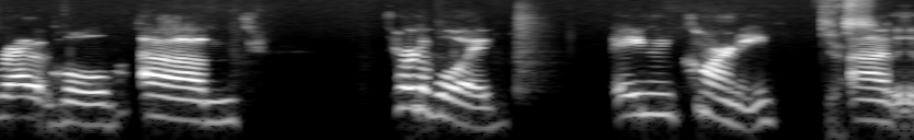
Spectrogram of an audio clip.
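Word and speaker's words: Kearney: Um, Turtlevoid Aiden Carney. Yes. Spelled like it would be pronounced Kierney, but it's actually Carney, right?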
